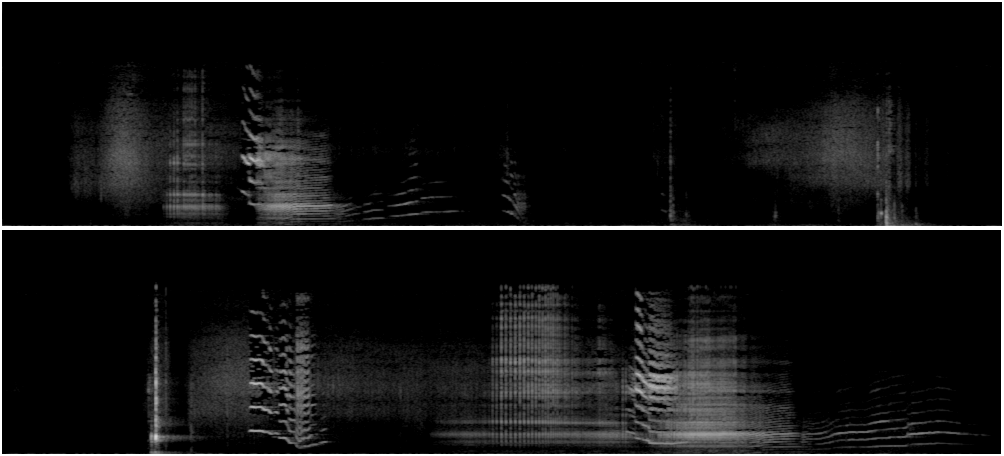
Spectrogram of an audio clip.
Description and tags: Door Close Heavy Metal Glass Slow Creak Seal Theatre
Sound of a heavy glass and metal door slowly closing with very detailed creaks.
